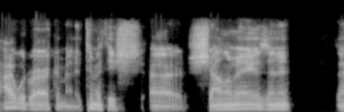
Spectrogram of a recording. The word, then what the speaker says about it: Chalamet: Timothy Chalamet is in it. Is that how you say it? Chalamet?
